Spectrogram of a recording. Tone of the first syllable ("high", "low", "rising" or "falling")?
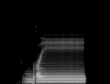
high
